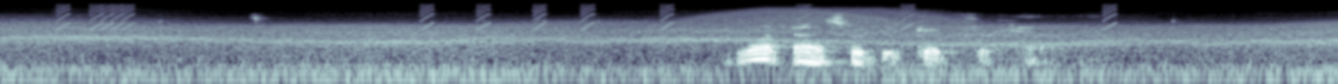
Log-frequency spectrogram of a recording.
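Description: Short electronic menu blips tick quickly, one after another.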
